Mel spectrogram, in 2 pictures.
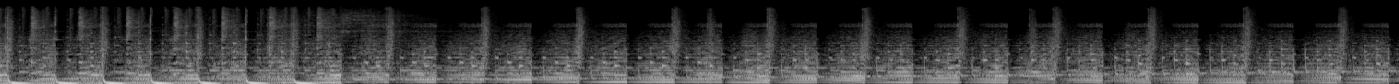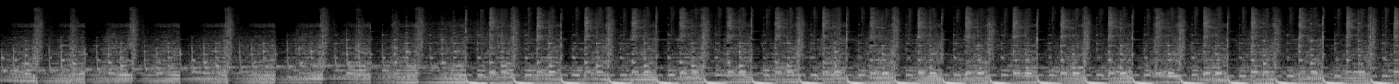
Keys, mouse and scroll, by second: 2.1-2.7 scroll up 2, 2.7-5.7 middle drag, 6.5-9.6 drag, 10.8-11.2 scroll down 3, 11.2-14.3 middle drag, 15.2 click, 15.7 click, 16.5 scroll up 2, 17.2-20.1 middle drag, 20.1-20.6 scroll down 1, 20.6-21.5 shift+middle drag, 21.5-22.9 scroll up 1, 22.9-24.7 middle drag, 24.7 click.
